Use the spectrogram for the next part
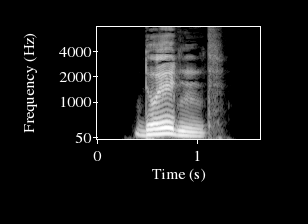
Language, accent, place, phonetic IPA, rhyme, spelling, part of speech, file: German, Germany, Berlin, [ˈdʊldn̩t], -ʊldn̩t, duldend, verb, De-duldend.ogg
- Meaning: present participle of dulden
